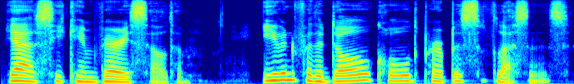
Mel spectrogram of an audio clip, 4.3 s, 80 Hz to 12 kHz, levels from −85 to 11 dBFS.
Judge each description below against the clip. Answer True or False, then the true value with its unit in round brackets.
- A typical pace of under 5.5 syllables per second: True (5.1 syllables/s)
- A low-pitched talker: False (210 Hz)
